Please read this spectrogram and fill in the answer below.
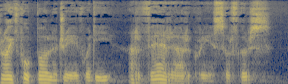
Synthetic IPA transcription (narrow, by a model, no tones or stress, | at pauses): roːɨð̥fʰʊb̥ɔlˠədreːvwɛdi | arvɛɾarɡreːsʊrθɡ̥ʊrs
